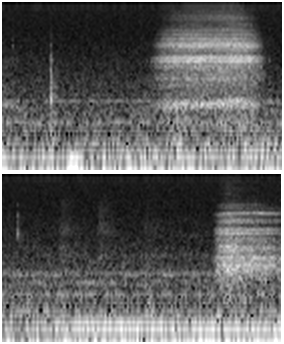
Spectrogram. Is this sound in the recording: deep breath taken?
yes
